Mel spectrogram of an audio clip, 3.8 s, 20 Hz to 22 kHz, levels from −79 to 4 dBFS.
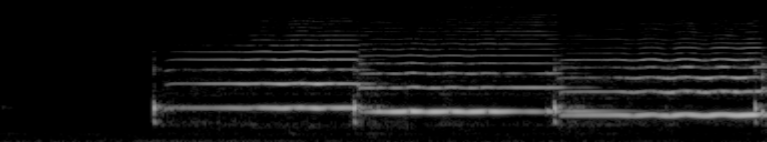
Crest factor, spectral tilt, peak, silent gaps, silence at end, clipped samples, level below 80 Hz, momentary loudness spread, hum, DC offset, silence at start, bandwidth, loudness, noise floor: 16 dB; 3 dB/octave; -14 dBFS; none; 0 s; under 0.1%; -76 dBFS; 11 LU; none; under 0.1%; 0.75 s; 17 kHz; -29 LUFS; -74 dBFS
